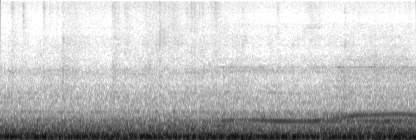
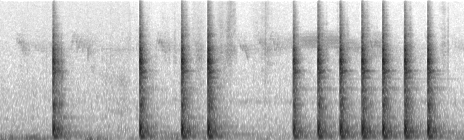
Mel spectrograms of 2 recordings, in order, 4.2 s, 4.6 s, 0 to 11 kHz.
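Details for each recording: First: Nissan Primera P12 on a road test through a roundabout after the repair: steady low road rumble, with no metallic banging or rattling from the rear. The exhaust noise is fixed. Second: Nissan Primera P12, rear noise after a 400-mile trip; engine off, exhaust muffler rocked by hand: loud metallic clunks in bursts. The heat shield is thought too quiet to be the cause; the muffler moves too much and hits the body.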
